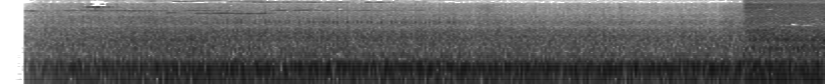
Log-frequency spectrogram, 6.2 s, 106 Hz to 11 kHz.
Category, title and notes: Sound effects > Vehicles
final bus 29
bus, finland, hervanta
